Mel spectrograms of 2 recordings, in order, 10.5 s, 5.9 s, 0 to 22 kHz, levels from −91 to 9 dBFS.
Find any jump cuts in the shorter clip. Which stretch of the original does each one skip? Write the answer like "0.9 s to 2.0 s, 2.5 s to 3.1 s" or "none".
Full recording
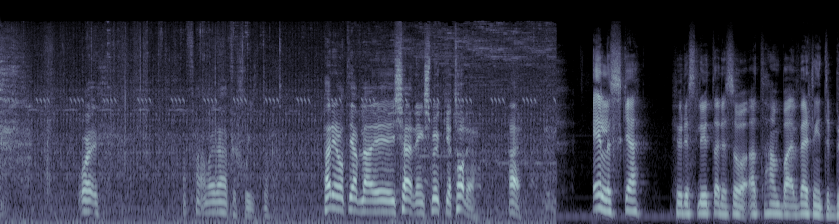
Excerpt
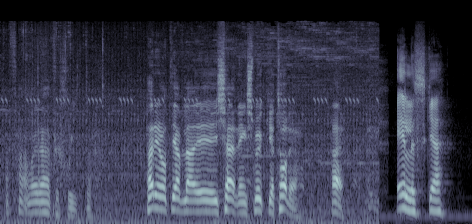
7.1 s to 7.3 s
